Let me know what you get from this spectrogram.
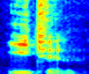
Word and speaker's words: Iton: There's somebody named Isaiah Eaton, and it's spelled I-T-O-N.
